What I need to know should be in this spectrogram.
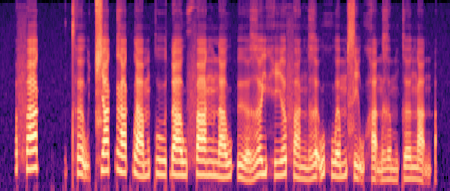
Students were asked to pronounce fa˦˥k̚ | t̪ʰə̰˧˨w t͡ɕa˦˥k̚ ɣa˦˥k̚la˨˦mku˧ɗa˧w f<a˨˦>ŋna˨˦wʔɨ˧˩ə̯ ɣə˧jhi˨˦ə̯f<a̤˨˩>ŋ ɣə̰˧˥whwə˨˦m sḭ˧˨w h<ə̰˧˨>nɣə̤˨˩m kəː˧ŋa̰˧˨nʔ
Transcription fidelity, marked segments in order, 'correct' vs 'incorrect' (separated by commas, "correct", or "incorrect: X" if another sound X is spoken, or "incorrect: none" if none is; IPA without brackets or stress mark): incorrect: a˧, correct, incorrect: a̰˧˨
